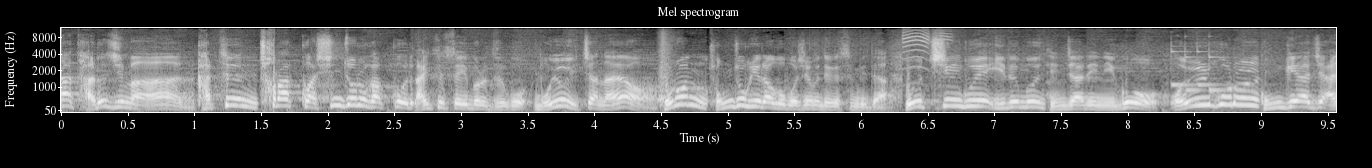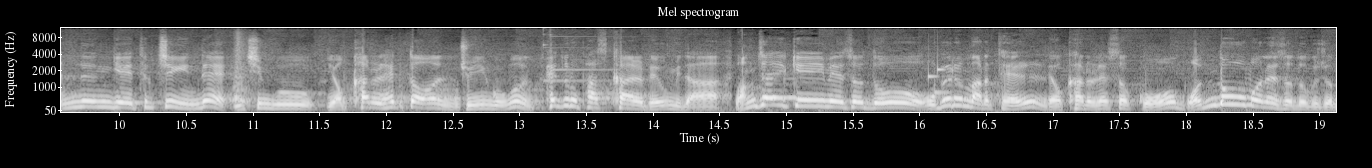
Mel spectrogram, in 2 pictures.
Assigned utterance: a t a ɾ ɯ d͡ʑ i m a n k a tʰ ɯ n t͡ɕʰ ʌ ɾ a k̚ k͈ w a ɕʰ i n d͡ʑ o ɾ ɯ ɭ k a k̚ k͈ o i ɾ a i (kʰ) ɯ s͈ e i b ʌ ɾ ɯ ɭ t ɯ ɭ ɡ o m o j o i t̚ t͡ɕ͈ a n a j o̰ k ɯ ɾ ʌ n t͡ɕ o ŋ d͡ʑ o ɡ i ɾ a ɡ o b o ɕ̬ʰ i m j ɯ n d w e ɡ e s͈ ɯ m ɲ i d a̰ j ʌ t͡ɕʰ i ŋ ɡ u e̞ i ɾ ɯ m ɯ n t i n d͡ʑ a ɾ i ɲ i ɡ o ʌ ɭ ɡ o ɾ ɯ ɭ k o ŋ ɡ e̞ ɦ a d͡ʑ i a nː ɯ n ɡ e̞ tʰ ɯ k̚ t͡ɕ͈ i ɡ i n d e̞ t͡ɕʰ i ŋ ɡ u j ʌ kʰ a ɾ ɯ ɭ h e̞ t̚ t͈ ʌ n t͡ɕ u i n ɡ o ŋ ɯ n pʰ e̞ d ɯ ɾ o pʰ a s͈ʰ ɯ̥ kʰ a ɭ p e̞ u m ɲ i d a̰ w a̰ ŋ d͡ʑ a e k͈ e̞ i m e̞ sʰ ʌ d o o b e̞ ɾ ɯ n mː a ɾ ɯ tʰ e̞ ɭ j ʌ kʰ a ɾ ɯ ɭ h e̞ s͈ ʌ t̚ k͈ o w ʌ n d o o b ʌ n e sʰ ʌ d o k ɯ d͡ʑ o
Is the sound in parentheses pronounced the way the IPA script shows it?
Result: no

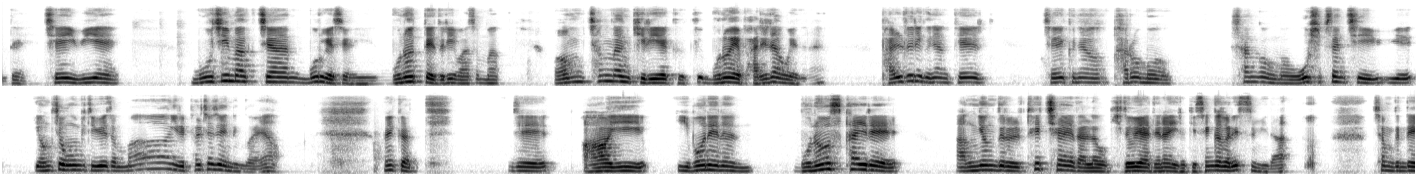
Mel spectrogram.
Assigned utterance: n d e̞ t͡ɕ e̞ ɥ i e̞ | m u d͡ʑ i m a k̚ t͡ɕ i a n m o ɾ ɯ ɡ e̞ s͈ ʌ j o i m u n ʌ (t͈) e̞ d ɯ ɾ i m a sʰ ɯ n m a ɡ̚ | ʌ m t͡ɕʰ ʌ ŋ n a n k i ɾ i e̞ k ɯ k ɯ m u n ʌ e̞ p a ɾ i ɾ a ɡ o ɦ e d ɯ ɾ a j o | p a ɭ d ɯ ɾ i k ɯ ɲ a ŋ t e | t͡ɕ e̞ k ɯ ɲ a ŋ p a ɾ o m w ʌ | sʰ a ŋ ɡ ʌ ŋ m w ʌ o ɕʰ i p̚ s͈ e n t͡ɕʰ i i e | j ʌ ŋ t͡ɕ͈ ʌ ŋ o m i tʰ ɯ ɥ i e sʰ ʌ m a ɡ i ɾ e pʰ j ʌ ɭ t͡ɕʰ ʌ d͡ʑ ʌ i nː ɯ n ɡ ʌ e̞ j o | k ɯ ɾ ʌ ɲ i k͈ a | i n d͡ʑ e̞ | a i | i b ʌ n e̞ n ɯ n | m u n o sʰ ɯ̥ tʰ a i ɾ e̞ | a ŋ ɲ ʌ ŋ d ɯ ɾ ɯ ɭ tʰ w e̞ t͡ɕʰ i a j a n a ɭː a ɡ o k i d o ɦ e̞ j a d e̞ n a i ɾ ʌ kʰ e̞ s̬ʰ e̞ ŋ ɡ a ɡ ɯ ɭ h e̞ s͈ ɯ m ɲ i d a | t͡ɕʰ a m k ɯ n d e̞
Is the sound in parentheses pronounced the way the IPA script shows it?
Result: yes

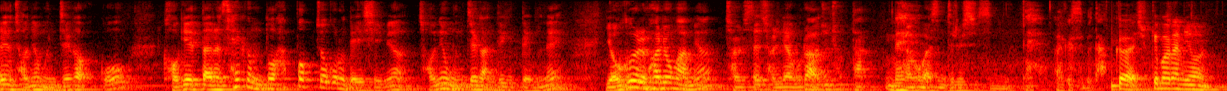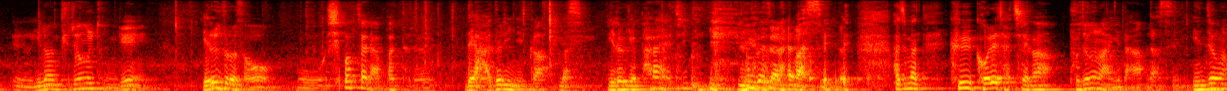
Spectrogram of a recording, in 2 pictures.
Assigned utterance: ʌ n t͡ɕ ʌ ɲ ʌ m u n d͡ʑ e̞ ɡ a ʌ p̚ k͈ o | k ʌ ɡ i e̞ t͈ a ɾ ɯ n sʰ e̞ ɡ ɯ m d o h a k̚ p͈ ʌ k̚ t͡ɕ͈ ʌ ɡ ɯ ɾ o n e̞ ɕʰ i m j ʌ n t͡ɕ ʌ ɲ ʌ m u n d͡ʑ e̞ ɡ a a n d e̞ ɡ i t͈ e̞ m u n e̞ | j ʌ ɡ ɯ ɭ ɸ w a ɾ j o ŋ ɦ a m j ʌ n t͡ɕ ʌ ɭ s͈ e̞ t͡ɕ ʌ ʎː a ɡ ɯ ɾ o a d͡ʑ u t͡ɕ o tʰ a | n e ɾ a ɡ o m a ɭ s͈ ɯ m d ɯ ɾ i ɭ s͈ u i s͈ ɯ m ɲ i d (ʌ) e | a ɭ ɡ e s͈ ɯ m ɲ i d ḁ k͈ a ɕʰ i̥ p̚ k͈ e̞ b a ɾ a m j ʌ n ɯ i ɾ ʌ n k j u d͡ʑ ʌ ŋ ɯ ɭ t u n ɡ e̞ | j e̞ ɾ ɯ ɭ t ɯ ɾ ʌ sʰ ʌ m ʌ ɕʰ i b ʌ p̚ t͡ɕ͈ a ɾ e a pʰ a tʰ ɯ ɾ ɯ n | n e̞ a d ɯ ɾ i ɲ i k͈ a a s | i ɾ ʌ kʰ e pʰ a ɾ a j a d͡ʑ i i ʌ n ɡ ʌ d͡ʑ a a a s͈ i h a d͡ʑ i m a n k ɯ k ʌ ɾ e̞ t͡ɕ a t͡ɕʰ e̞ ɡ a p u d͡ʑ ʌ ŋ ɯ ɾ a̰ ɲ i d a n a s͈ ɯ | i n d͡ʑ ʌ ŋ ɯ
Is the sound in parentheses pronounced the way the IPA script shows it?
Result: no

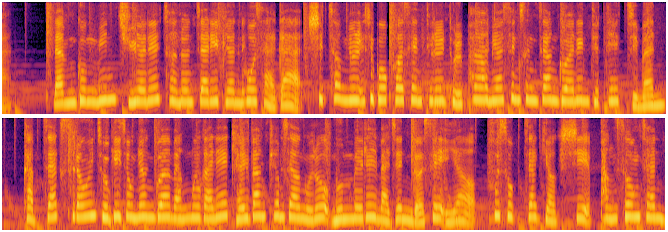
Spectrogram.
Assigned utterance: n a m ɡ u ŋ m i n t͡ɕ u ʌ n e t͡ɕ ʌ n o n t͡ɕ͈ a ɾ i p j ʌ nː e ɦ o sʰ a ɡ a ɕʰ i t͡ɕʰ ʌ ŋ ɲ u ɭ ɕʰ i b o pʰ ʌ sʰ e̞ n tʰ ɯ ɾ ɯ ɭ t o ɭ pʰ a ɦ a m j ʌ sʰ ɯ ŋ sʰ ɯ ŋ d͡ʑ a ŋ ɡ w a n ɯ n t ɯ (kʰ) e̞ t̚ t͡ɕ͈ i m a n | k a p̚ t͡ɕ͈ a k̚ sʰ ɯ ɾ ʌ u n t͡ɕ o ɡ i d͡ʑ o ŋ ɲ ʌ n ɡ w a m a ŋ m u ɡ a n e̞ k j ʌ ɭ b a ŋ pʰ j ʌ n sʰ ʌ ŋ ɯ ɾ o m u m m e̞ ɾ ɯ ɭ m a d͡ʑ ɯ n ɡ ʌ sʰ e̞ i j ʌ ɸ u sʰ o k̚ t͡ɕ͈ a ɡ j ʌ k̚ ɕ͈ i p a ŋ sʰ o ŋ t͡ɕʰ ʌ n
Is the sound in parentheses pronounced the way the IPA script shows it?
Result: no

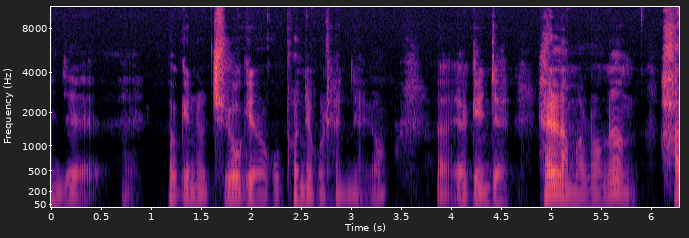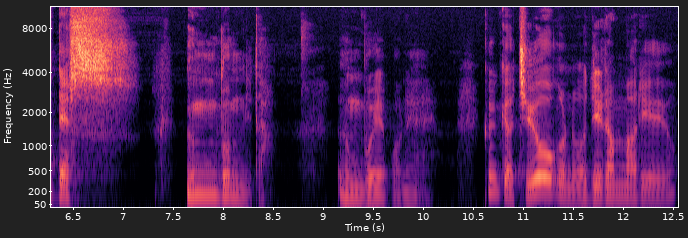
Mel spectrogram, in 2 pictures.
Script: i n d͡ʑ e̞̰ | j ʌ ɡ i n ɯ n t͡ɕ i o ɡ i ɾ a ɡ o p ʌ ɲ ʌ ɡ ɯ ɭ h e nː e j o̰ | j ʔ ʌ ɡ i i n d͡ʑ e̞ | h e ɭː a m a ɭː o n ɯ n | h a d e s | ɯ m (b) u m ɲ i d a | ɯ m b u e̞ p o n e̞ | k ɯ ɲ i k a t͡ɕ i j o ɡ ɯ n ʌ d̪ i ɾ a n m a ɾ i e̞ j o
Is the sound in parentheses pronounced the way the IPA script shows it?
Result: yes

